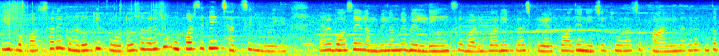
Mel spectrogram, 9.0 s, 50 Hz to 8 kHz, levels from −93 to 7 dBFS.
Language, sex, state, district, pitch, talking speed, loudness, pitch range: Hindi, female, Chhattisgarh, Raipur, 275 Hz, 240 wpm, -15 LUFS, 255-305 Hz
